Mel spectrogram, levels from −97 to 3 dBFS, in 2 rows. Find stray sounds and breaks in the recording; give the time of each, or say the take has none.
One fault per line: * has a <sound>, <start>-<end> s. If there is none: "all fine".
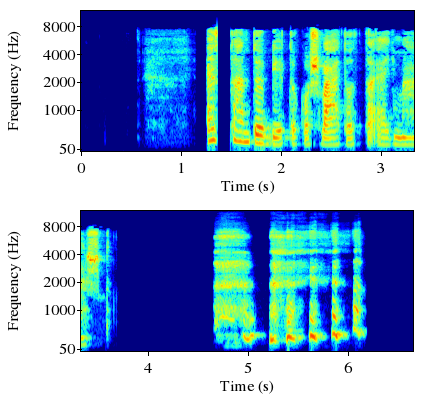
* has a dropout, 1.4-1.5 s
* has a laugh, 4.6-6.2 s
